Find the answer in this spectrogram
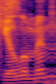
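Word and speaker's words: Guilliman: Gilliman?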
